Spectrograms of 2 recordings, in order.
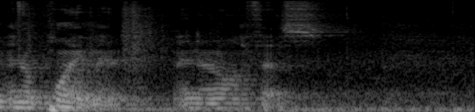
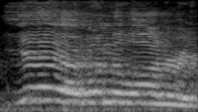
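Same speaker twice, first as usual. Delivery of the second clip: mock triumph; 7 semitones higher, 7 dB louder, faster than usual. Finding the right cubicle.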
